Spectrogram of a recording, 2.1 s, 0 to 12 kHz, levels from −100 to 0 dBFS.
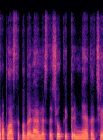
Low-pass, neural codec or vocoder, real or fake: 10.8 kHz; codec, 44.1 kHz, 2.6 kbps, SNAC; fake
